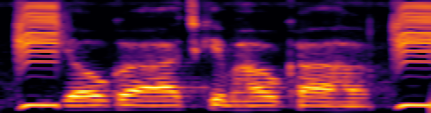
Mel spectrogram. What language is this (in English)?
Bhojpuri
